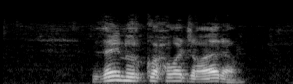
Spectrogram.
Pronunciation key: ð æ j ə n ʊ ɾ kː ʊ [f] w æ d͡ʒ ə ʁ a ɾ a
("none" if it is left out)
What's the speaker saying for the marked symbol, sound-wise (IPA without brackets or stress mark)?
ħ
